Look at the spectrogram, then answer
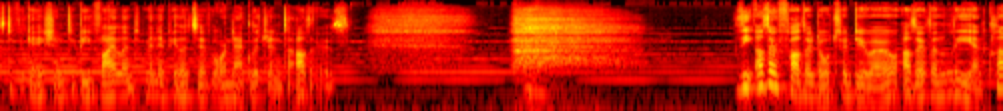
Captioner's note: long suffering sigh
